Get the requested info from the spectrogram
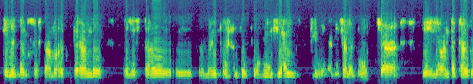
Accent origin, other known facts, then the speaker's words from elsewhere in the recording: Salitre, Puntarenas, Costa Rica; yo soy del territorio en la Bribri de Salitre, del sur de Costa Rica. Mi clan es Tuadiwak.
